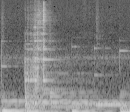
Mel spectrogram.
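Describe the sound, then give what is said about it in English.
Garlic and pecans are transferred from a pan into a bowl, with light clinks and scrapes of a utensil against cookware over a steady background hum. “Okay, so the garlic and the pecans are ready. So I'm just going to transfer them to my bowl.”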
